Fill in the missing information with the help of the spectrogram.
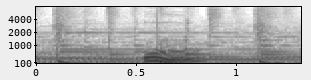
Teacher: U is a high back rounded vowel.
